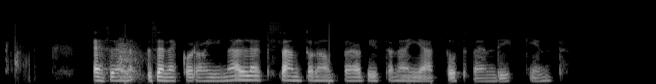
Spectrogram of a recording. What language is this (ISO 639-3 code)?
hun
